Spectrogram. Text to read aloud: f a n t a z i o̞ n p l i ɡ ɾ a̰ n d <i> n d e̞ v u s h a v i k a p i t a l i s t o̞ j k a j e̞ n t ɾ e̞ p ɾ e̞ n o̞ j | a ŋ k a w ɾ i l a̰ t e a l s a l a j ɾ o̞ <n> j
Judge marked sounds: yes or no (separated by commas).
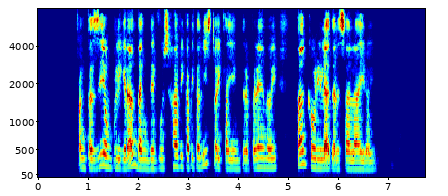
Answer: no, no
